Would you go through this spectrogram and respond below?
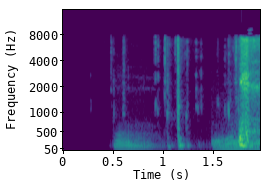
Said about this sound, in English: Yeah, is it quite loud? Yeah. Should we just wait for you to finish typing? Yeah. She keep typing.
